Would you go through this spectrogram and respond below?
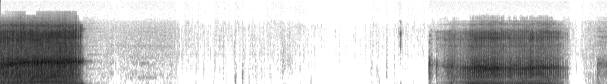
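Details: Severe obstructive sleep apnea: two loud, rough snores separated by a silent pause of several seconds; extremely loud snoring that disturbs family members.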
